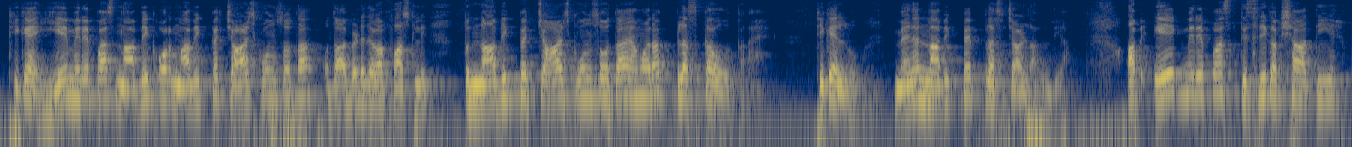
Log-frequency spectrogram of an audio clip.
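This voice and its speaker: A male chemistry teacher, lecturing a class with lots of repetition and questions to his students. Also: high voice. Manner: repetitive, calls students beta, answers himself as student.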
